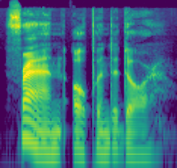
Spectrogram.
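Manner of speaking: ordinary delivery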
